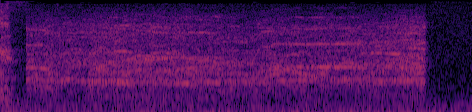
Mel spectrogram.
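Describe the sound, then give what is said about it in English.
A sound effect of a crowd panicking on a sinking ship: a dense, loud wall of many voices screaming and shouting in panic, sustained for several seconds before cutting off abruptly, with no single voice standing out. “Here's the crowd panic.”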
